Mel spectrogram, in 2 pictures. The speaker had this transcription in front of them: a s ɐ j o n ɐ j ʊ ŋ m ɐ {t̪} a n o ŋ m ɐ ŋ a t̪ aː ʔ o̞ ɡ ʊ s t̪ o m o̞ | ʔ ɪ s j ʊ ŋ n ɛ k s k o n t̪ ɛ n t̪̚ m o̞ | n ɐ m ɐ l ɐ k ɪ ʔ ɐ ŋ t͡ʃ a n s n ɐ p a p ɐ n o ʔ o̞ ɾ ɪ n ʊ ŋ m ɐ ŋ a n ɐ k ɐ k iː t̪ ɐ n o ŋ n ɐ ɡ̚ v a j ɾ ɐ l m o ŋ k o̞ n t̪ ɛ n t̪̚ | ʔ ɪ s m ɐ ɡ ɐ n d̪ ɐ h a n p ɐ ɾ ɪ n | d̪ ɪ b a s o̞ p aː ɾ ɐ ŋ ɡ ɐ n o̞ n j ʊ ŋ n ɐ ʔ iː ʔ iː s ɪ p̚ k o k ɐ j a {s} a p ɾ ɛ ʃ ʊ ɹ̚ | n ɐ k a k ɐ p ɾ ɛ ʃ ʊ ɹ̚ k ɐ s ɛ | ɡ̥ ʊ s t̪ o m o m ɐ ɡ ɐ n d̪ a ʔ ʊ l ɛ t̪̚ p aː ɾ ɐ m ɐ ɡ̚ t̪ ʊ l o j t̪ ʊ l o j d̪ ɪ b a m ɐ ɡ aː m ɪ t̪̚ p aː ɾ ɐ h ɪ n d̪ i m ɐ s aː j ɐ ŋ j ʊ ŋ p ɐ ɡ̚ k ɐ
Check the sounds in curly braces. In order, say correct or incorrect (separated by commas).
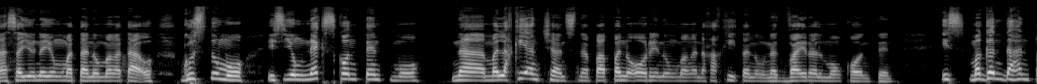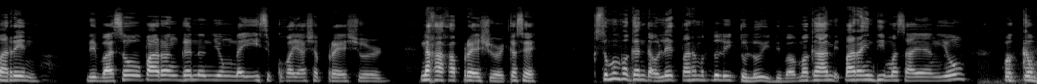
correct, incorrect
